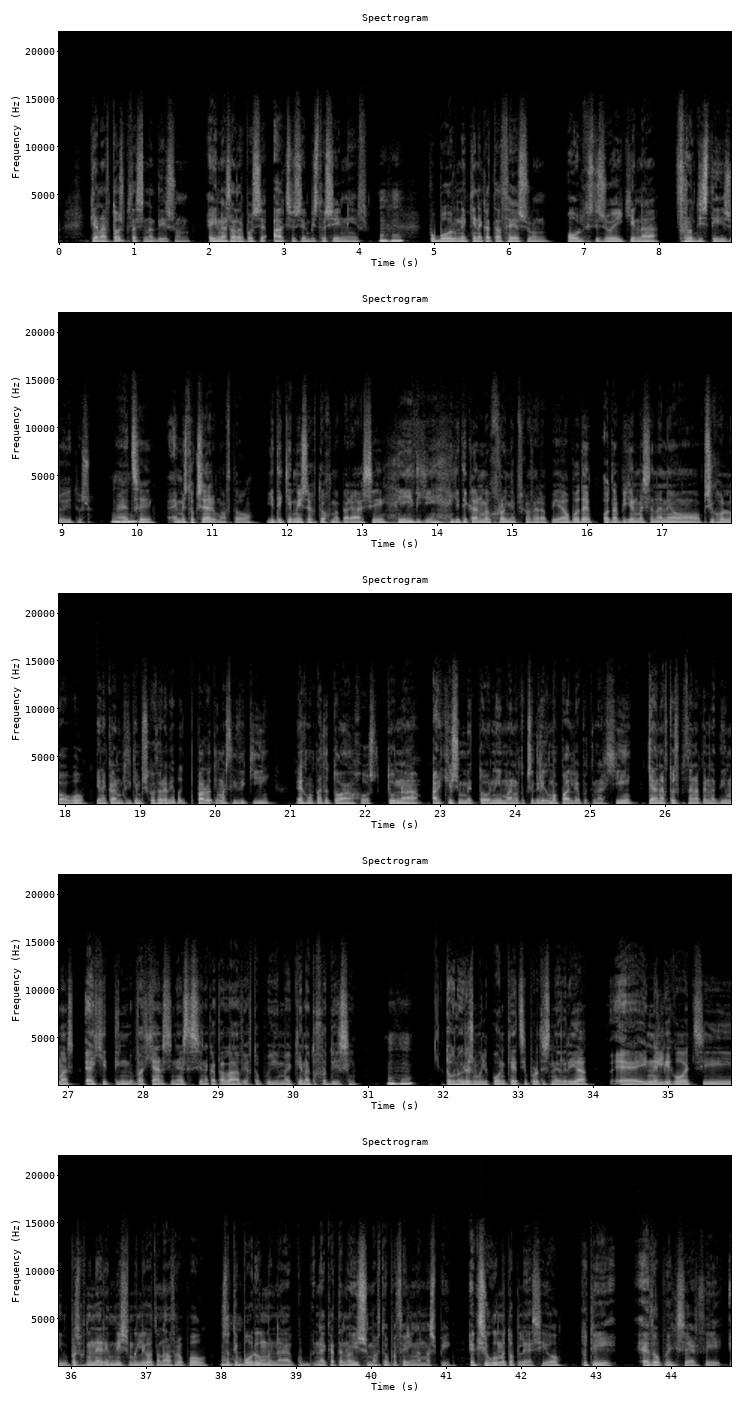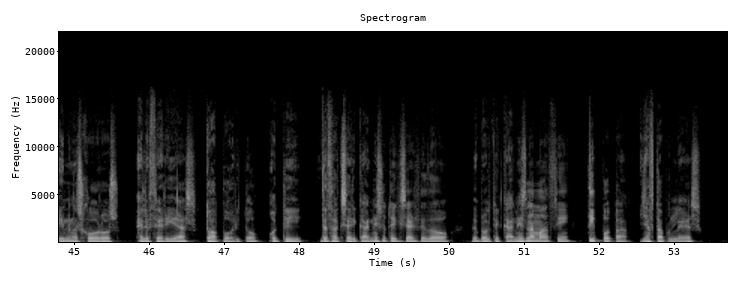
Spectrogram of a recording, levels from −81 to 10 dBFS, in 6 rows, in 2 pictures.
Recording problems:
none

